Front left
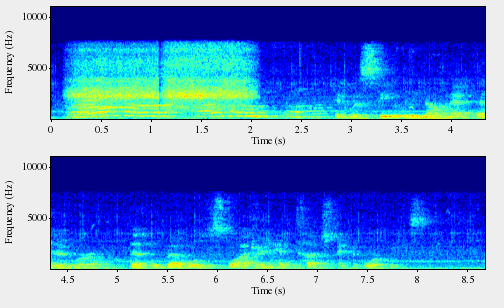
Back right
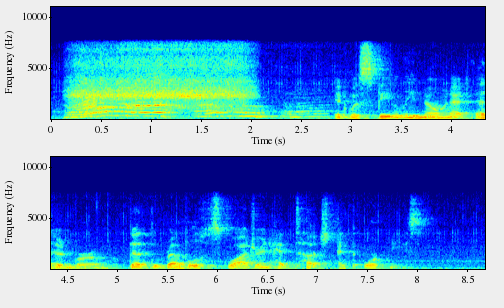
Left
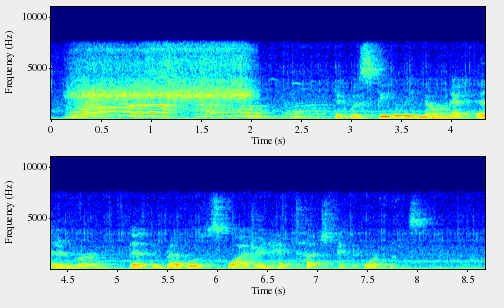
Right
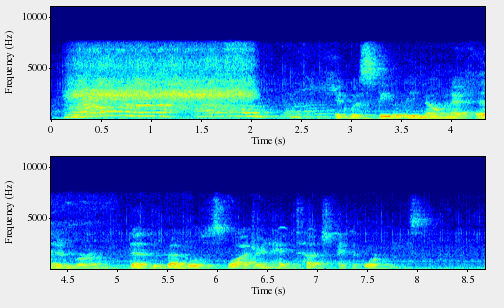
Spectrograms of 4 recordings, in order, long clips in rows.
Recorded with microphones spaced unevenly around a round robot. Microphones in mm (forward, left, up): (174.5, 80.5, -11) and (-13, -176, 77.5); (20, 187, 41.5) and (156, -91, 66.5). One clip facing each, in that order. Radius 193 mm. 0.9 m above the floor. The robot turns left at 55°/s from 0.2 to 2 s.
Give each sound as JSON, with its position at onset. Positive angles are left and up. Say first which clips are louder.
{"t": 0.1, "sound": "crying", "louder": "back right 2 dB, even", "azimuth_deg": -95, "distance_m": 8.0}
{"t": 2.8, "sound": "a man speaking", "louder": "back right 7 dB, left 3 dB", "azimuth_deg": -175, "distance_m": 1.3}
